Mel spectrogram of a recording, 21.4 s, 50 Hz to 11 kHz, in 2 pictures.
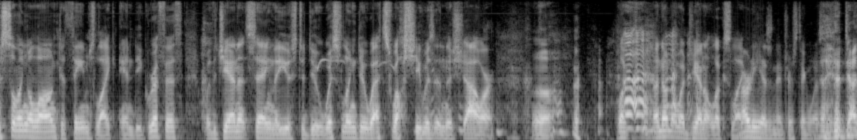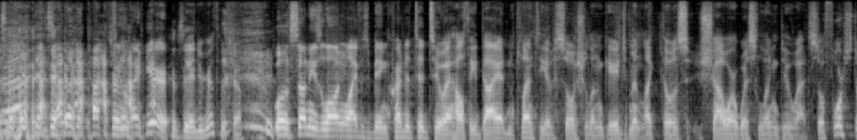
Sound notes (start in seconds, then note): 10.3 laughter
